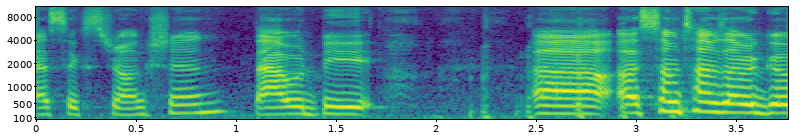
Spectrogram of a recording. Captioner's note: laughing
